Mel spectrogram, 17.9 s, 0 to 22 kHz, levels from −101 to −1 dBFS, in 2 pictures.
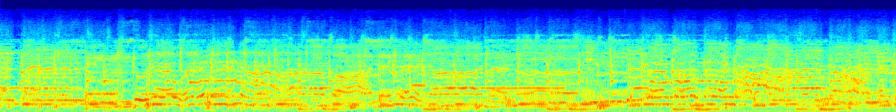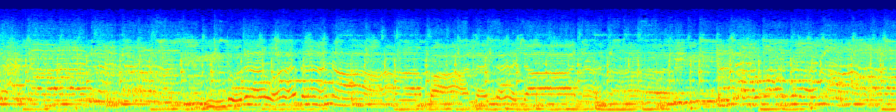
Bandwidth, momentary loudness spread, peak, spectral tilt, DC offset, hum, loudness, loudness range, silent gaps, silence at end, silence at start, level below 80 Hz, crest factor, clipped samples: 11 kHz; 2 LU; -10 dBFS; -6.5 dB/octave; under 0.1%; none; -22 LUFS; 1 LU; none; 0 s; 0 s; -48 dBFS; 12 dB; under 0.1%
